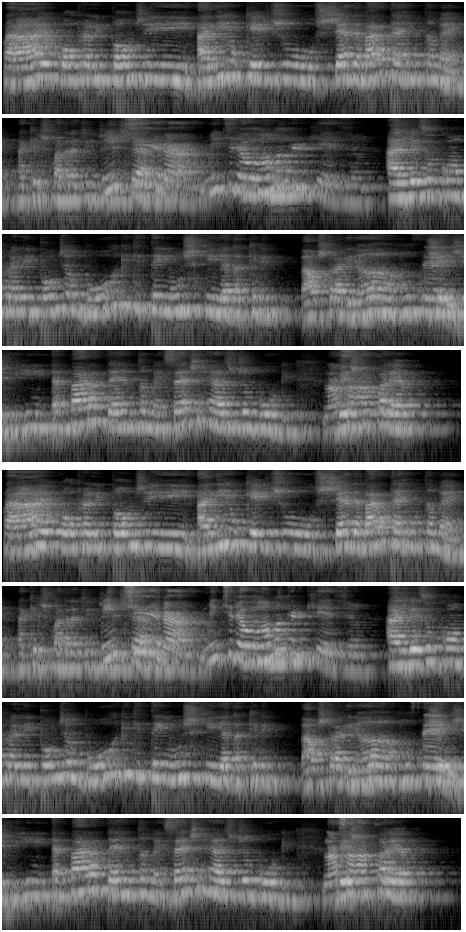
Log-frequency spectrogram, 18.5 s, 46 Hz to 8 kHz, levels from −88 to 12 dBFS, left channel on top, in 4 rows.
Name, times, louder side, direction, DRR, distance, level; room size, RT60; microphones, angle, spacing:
voice 1, 0.0-6.2 7.0-7.6 8.5-11.9 12.2-16.7 17.2-17.9, right 1 dB, ahead, -5 dB, 1.1 m, -26 dB
voice 2, 5.6-8.2 13.4-13.8 17.0-17.9, right 3 dB, 80° right, 5 dB, 0.8 m, -28 dB
6.4 x 4.6 x 3.2 m, 0.85 s
head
